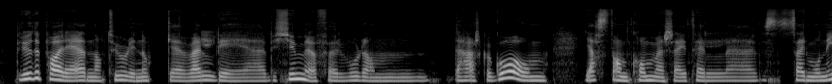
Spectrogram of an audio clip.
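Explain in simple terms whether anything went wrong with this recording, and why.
Nothing went wrong that I could hear: listening through the speech, no problem stood out at any point.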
